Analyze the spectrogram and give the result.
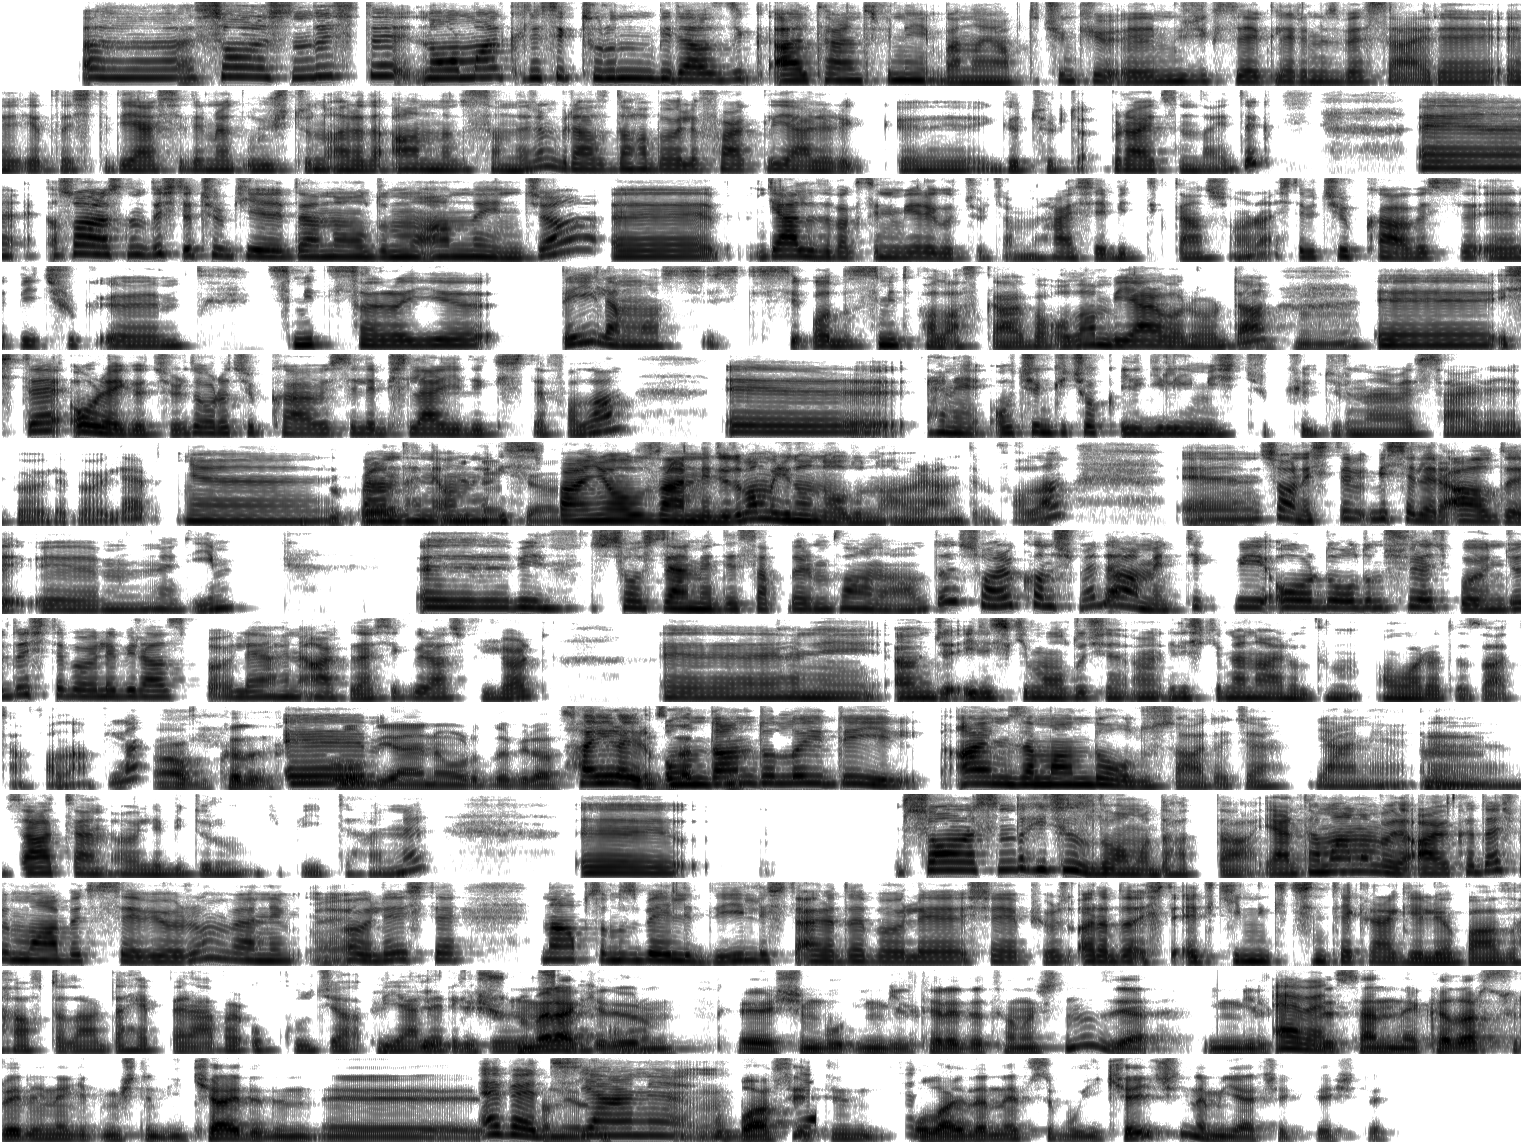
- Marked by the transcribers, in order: unintelligible speech
- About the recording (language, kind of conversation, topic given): Turkish, podcast, Hayatınızı tesadüfen değiştiren biriyle hiç karşılaştınız mı?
